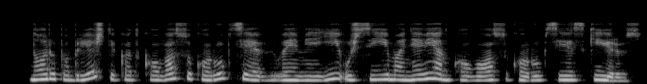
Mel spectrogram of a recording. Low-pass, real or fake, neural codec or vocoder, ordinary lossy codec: 7.2 kHz; fake; codec, 16 kHz, 8 kbps, FreqCodec, larger model; AAC, 48 kbps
